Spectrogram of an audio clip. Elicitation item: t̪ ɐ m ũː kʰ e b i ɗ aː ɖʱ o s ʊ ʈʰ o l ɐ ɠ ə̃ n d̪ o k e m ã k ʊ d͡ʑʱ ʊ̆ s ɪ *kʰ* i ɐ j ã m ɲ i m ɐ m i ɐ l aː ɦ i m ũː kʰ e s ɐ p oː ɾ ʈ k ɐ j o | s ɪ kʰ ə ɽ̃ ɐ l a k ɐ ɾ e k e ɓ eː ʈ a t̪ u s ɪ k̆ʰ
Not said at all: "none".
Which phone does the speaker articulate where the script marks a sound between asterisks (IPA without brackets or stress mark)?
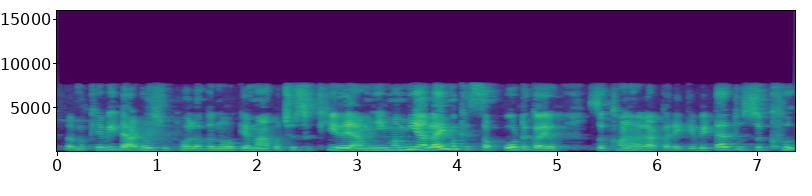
kʰ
